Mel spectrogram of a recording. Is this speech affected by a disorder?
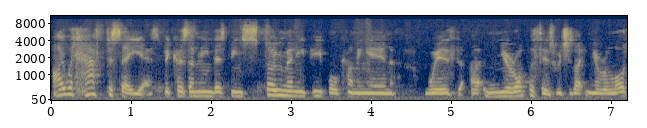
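No.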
